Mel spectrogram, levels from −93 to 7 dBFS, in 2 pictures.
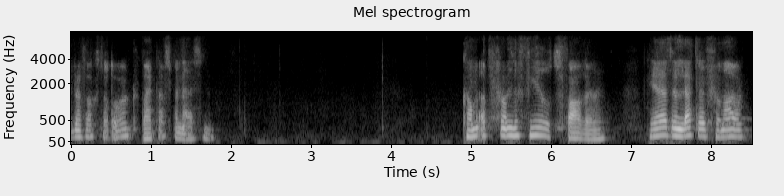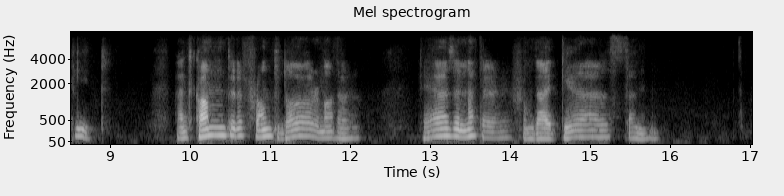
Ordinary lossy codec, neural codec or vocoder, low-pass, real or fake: Opus, 32 kbps; codec, 44.1 kHz, 2.6 kbps, DAC; 7.2 kHz; fake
